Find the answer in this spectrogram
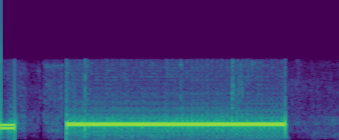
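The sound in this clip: Steady telephone tone heard on a line while a call is being transferred: a very short tone blip, a brief pause, then one sustained mid-pitched tone lasting about two seconds before cutting off to silence.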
